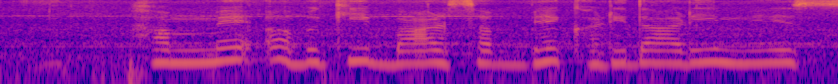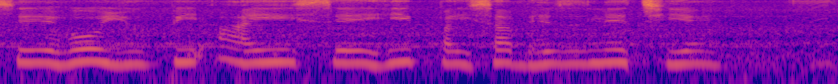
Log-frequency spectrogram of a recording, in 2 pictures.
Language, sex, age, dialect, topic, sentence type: Maithili, female, 25-30, Angika, banking, statement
